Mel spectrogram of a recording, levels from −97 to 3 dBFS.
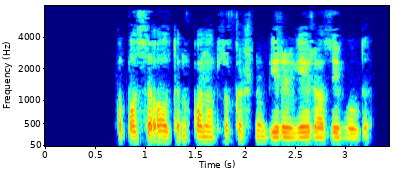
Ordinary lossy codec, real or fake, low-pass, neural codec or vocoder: MP3, 32 kbps; real; 7.2 kHz; none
